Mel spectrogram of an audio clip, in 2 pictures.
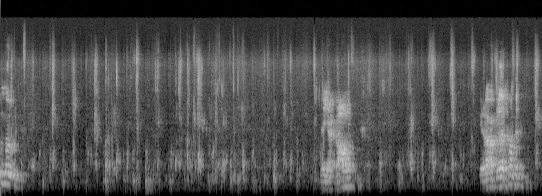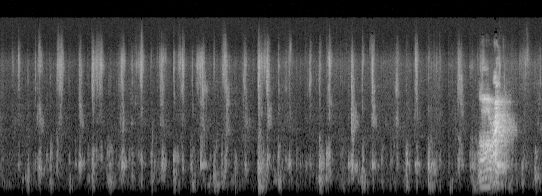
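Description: Bare feet thump and shuffle on a mat.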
